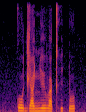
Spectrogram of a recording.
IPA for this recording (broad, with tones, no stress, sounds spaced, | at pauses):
k oː˦ d͡ʒ aː˦ ɲ eː˦ β a˨ kʰ i˦ k͡p ʊ˦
